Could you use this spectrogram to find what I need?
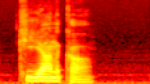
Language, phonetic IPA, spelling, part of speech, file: Polish, [ciˈjãnka], kijanka, noun, Pl-kijanka.ogg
